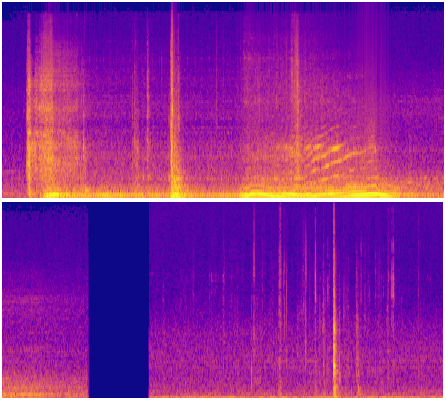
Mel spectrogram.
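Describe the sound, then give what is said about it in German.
A car engine cranks to life, rumbles, then revs with rising pitch as the car pulls away. After a short silence, a steady engine hum continues, broken by one sharp click. “Alles klar, wir sitzen schon im Auto.”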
